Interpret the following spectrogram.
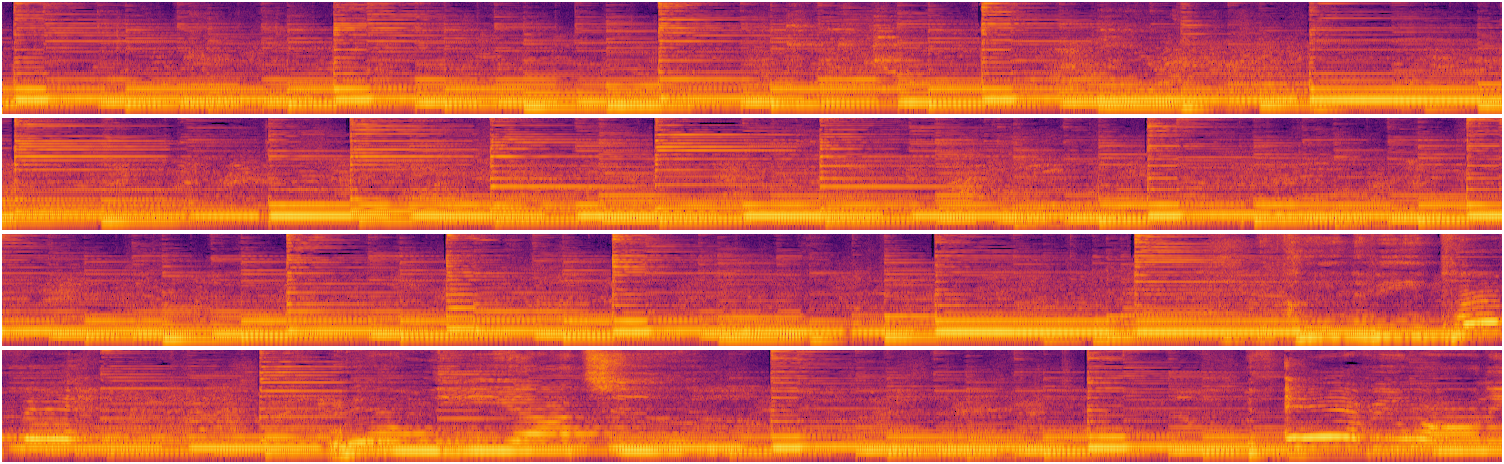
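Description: Acoustic guitar strummed in a steady, repeating chord pattern: the instrumental intro of a song, before the vocals come in.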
